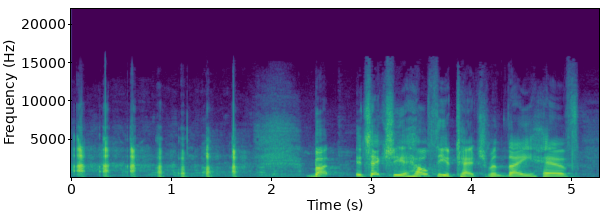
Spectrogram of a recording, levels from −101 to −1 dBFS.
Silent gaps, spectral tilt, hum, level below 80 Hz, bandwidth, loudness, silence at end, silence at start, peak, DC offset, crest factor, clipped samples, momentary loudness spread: none; -4.5 dB/octave; none; -66 dBFS; 14.5 kHz; -22 LUFS; 0.2 s; 0 s; 0 dBFS; under 0.1%; 22 dB; under 0.1%; 11 LU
